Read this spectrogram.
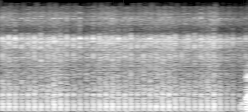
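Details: Cold Kohler tractor engine on last year's gas, primed with gas into the intake: fires into a fast, even putter with no skips or stumbles; normal running.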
